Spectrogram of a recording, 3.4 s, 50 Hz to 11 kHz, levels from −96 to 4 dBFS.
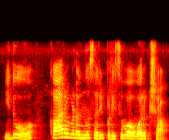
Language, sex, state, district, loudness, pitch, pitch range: Kannada, female, Karnataka, Bangalore, -17 LUFS, 235 Hz, 220-255 Hz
